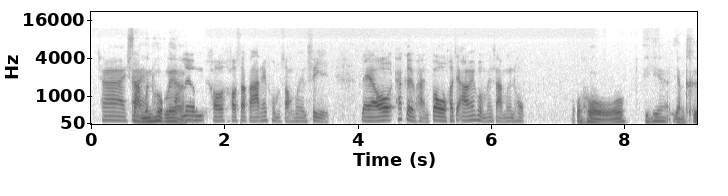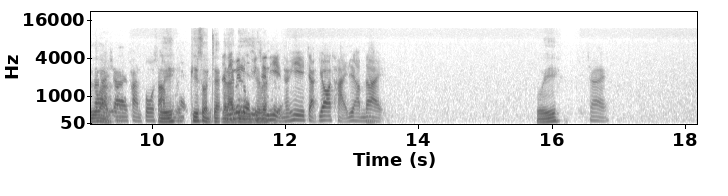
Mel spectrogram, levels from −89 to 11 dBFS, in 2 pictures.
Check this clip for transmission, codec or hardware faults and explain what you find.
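Two faults are present in this speech: short bursts of echo leak and intermittent speech suppressed in double talk, both in the 8.7 to 12 s region.

Echo leak occurs at 8.71–8.75, 9.36–9.41, 10.34–10.48 and 10.85–10.91 s. It is a copy of the voice trailing by 236 ms, sitting roughly 10 to 25 dB below the speech. The likely cause is a far-end loudspeaker whose echo canceller let some residual echo through.

Speech suppressed in double talk affects 9.09–9.68, 10.49–10.53 and 11.02–11.99 s. The voice dips in brief pieces, by up to about 10 dB, while the other side talks. This is likely an echo canceller that could not separate the talker from echo and attenuated both.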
